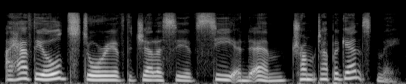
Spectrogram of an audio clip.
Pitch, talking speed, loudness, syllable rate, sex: 205 Hz, 205 wpm, -16 LUFS, 4.8 syllables/s, female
